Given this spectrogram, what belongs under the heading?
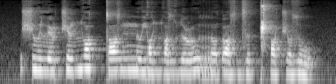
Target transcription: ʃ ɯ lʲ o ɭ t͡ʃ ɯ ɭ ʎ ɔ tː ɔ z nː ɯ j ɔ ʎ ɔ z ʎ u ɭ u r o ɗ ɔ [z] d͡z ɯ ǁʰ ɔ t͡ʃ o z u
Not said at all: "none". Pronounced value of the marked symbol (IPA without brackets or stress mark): z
